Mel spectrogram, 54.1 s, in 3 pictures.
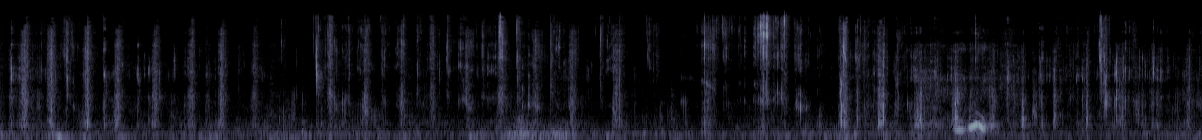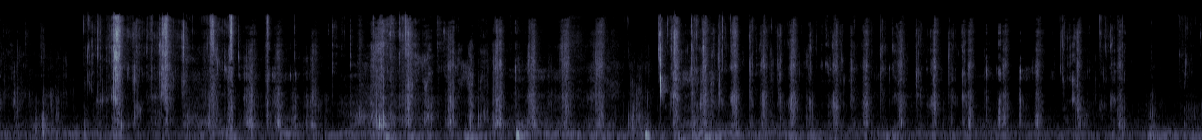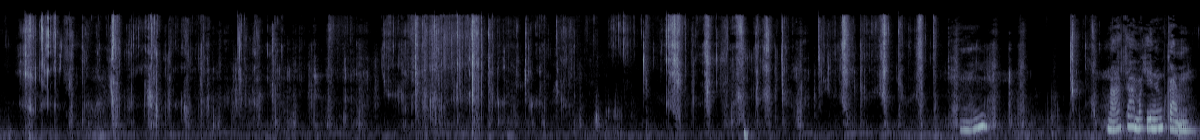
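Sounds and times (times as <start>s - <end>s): crisp crunching while eating: 0.0s - 35.0s, 35.7s - 52.6s
quiet chewing: 0.0s - 52.6s.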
